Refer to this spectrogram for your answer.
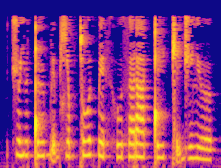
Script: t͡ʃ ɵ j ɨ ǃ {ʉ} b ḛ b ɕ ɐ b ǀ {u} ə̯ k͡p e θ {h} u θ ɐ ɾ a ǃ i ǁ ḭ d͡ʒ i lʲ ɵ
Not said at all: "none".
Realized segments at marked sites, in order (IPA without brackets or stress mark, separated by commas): ʉ, u, h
